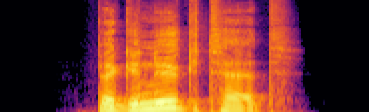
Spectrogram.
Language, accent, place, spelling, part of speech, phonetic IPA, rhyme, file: German, Germany, Berlin, begnügtet, verb, [bəˈɡnyːktət], -yːktət, De-begnügtet.ogg
- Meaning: inflection of begnügen: 1. second-person plural preterite 2. second-person plural subjunctive II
